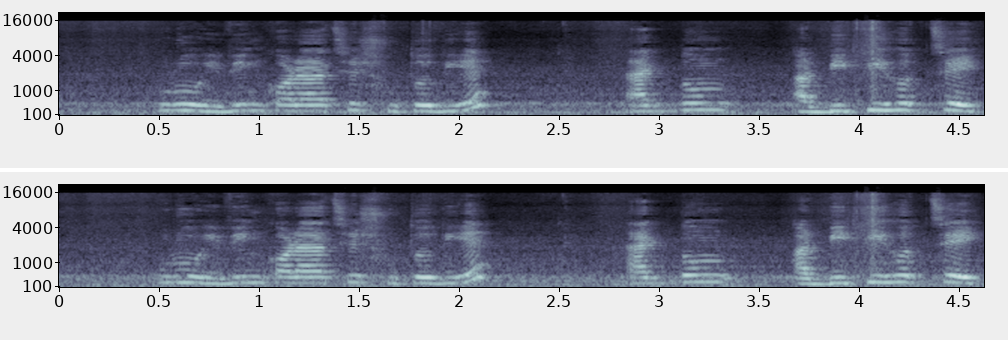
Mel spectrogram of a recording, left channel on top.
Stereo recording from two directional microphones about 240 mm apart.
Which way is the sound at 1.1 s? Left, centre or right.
Right.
